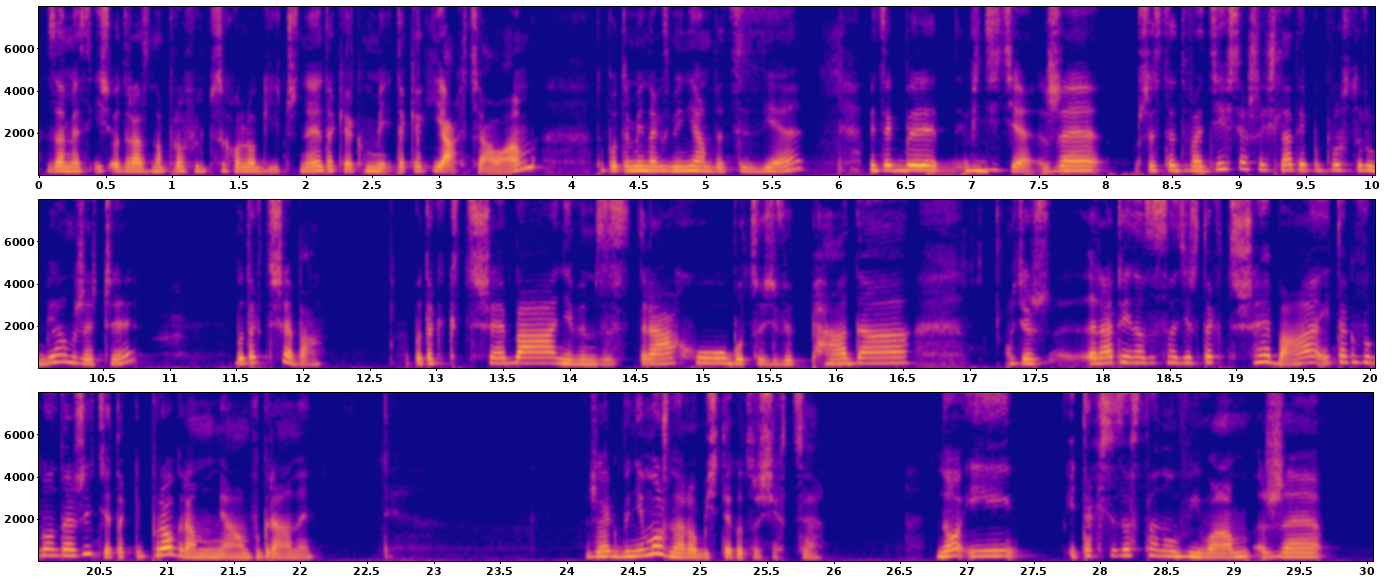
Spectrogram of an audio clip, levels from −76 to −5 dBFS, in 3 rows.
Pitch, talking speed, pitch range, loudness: 230 Hz, 150 wpm, 205-260 Hz, -22 LUFS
